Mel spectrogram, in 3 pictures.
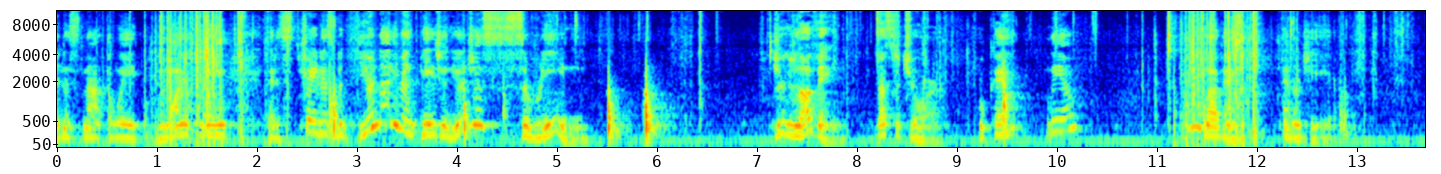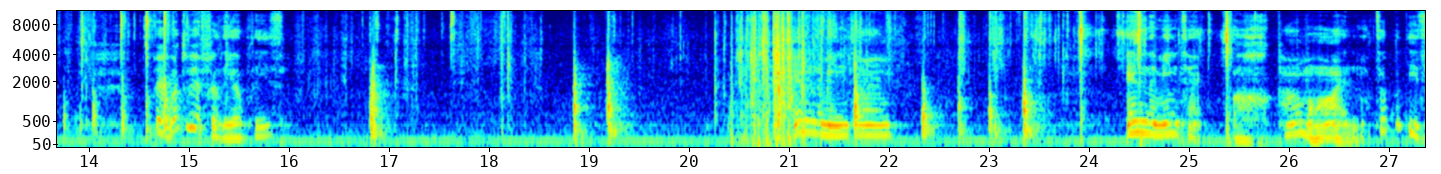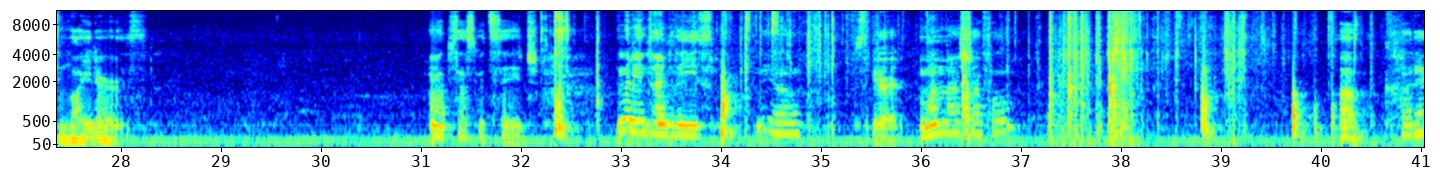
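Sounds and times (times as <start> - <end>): rustling handling noise: 0.0 - 18.8, 19.4 - 25.3, 32.2 - 40.8
cards being shuffled: 0.5 - 9.6, 10.8 - 15.4, 16.0 - 18.6, 19.2 - 24.6, 33.3 - 40.6.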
